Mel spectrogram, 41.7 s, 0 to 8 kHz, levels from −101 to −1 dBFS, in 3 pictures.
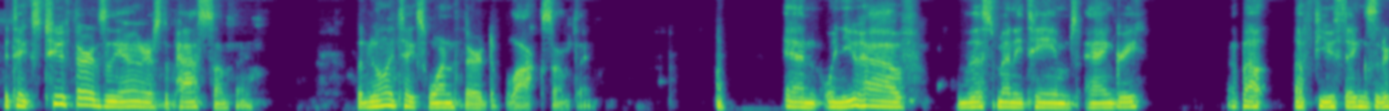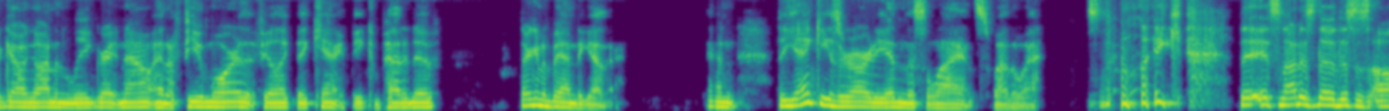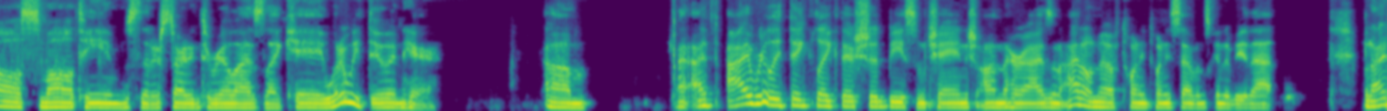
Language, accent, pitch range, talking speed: English, American, 115-140 Hz, 165 wpm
